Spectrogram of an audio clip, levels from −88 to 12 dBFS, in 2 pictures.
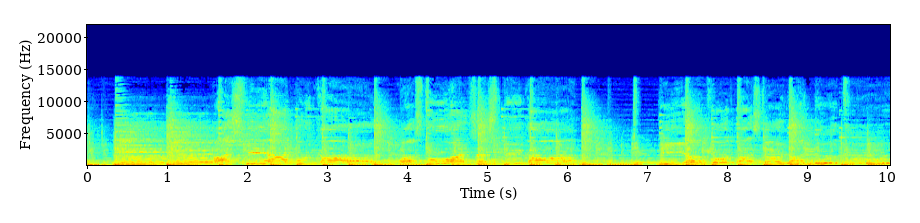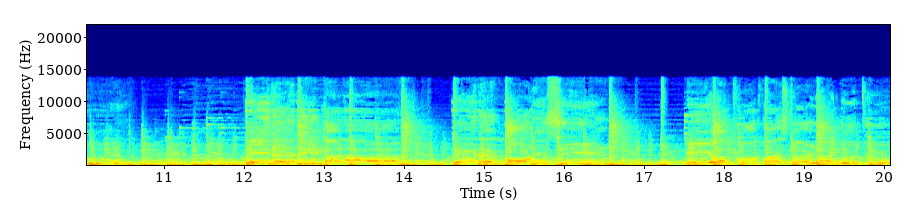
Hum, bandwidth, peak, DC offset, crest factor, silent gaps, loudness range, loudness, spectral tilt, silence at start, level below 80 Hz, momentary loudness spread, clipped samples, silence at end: none; 14 kHz; -2 dBFS; 0.2%; 14 dB; none; 1 LU; -16 LUFS; -4.5 dB/octave; 0 s; -24 dBFS; 4 LU; under 0.1%; 0 s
